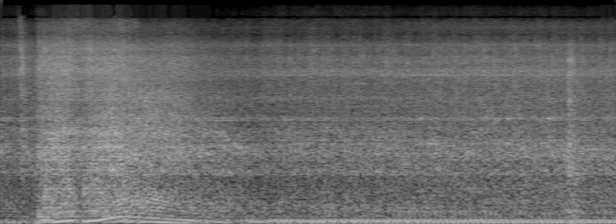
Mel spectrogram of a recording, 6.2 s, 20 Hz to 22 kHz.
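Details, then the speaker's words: 1978 Reliant Scimitar SE6a, Essex V6 with carburettor and automatic: after giving the throttle stop a half turn to raise the idle, the engine blips then settles into a low, fairly even but slightly lumpy idle, still on the low side. "See if we can bring the idle up a wee bit and see if that helps it."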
